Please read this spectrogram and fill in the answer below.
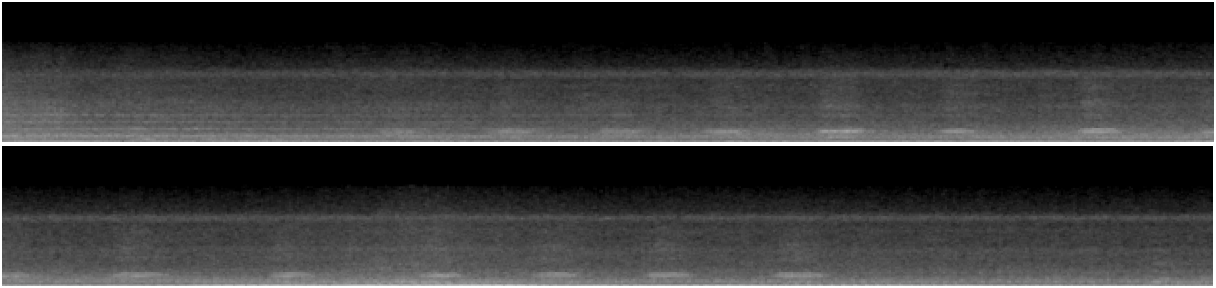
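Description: A bird calls in a steady series of short calls, about two a second, over a continuous low rumble that swells about seven seconds in.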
